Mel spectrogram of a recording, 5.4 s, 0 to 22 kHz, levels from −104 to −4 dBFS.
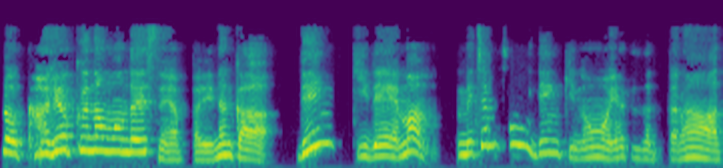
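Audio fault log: Nothing to flag here; I listened through this bit of speech and didn't catch any technical problems at all.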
